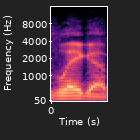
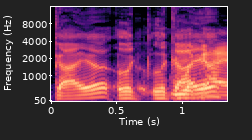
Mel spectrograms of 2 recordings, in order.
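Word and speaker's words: Legaia: but it's Legend of I always call The Legend of Lega but it's l-e-g-a-i-a oh Legend of gaiah yeah yeah did you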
